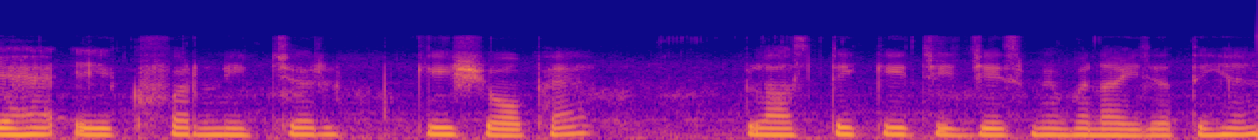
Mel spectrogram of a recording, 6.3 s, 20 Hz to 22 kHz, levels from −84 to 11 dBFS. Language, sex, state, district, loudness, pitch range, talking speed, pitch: Hindi, female, Punjab, Kapurthala, -16 LUFS, 180-195 Hz, 125 wpm, 185 Hz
